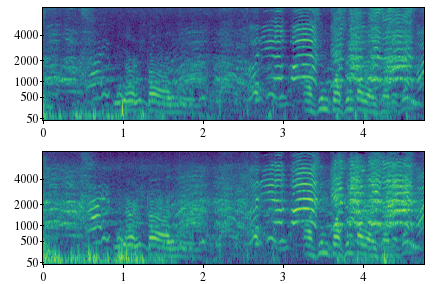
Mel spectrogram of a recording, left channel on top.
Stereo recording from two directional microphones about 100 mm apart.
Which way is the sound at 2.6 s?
5° right (ahead or behind).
